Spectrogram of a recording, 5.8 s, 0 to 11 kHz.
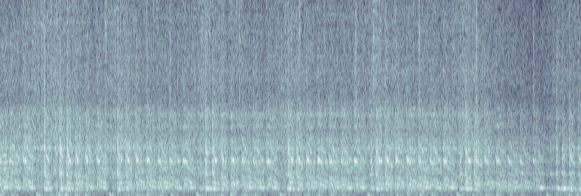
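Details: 1991 Ford F350 dually, 7.3 IDI diesel, not run since 2010: rapid, uneven cranking chuffs, catching only raggedly and never settling to an even idle; owner unsure of fuel pressure and suspects fuel delivery, considering a new fuel pump.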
